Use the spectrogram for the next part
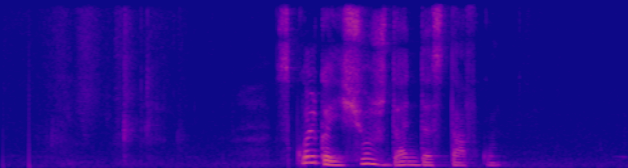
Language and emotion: Russian, neutral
